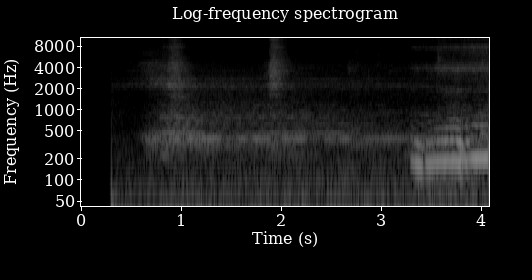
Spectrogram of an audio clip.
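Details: Luna, a Staffordshire Bull Terrier, snoring while asleep: soft breathy rasps near the one- and two-second marks over a steady low hum, then a louder low droning buzz in the final second.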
